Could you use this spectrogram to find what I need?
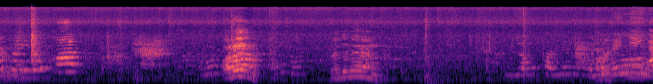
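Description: Women and children talk and exclaim excitedly close by.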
